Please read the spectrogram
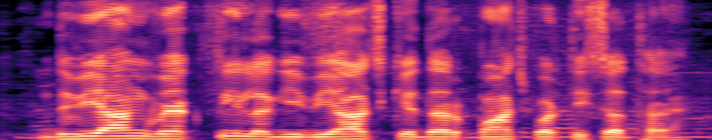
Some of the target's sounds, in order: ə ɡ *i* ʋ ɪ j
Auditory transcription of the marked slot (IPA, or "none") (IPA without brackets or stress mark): i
